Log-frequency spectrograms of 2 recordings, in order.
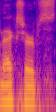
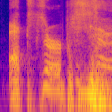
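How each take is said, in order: First: The word is said in a calm, plain voice. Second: The word is said loudly with escalating intensity. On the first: "you don't just say, hey, you know" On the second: "you go escalation voice level twelve"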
